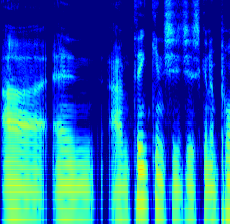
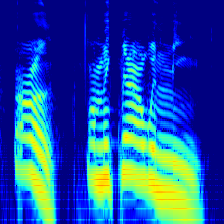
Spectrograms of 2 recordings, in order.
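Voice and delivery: high, loud squeaky voice; 6 dB louder than usual. Retelling how a woman sounded: slightly off Kermit the Frog voice.

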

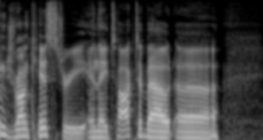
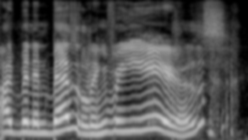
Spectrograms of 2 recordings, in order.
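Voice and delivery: put-on elderly dandy voice, higher and louder; 11 semitones higher, 5 dB louder than usual. Playing the Monopoly Man taunting the cop: Monopoly Man voice. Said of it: "I was like".

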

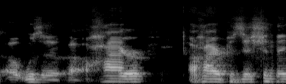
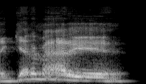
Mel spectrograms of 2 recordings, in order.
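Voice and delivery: put-on raw New York accent, higher and louder; 7 semitones higher, 8 dB louder than usual. Making fun of a guy at a dinner, raw New York accent. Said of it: "he's got that raw like New York accent".

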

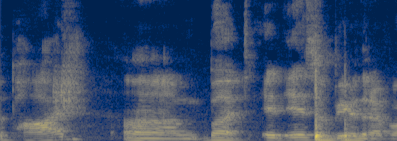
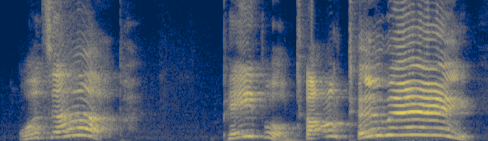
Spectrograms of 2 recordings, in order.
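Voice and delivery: very high, very loud excited hype shout; 13 dB louder than usual. A podcast host kicks off the show, greeting the people, excited. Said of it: "Sorry, I get a little excited".

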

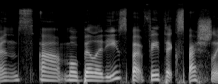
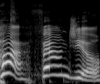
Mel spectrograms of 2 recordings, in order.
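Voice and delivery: loud, high-pitched shout; 9 semitones higher, 5 dB louder than usual. Retelling finding someone in a hide and seek game: imitating own past yell. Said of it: "So I yell".

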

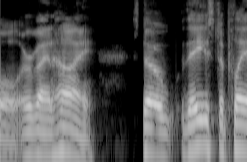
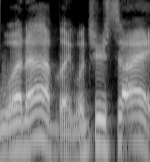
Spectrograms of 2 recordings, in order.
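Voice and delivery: typical creaky seventies-style flirtatious smooth delivery

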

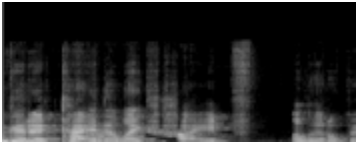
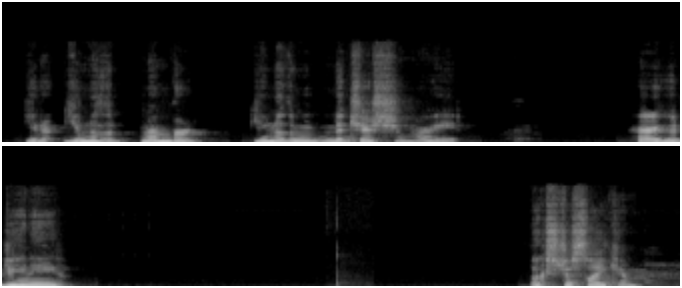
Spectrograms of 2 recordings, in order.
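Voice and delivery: whispering, aside. Whispering in character into Damien's ear: whispering in character. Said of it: "I'm gonna whisper into Damien's ear".

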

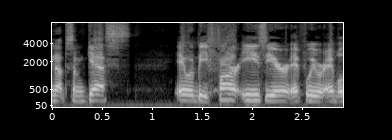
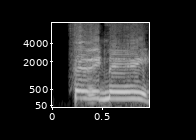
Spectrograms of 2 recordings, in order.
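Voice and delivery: clumsy, high, growling hungry-stomach voice; 5 semitones higher than usual. Describing how a hungry stomach growls at you, bad growling-stomach impression. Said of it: "that was a bad impression".

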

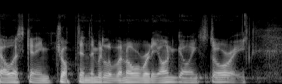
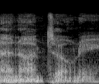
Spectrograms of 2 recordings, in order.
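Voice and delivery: rough, creaky, scraped-out put-on voice; 7 semitones lower than usual. A podcast co-host introduces himself at the show's start in the Witcher voice. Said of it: "he's got the Witcher voice".

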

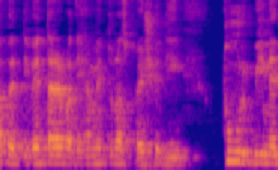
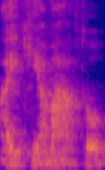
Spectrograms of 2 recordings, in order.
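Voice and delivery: spectral, ghostly, whispered female voice; 4 semitones lower, 8 dB quieter than usual. Narrating a scene to two players, voicing a spirit in a ghostly female voice. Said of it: "senti questa voce spettrale, femminile".

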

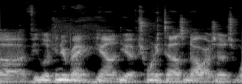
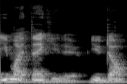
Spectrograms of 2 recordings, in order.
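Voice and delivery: put-on serious tone, slower. Retelling a man's reply to the speaker, acting out how he got real serious. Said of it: "he got real serious".

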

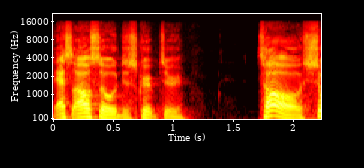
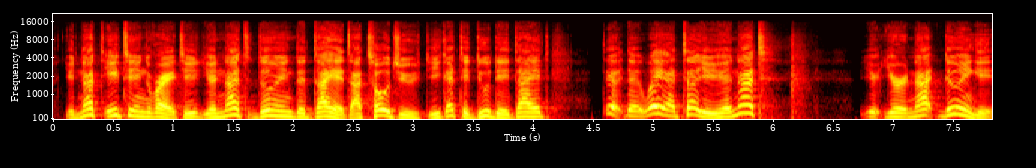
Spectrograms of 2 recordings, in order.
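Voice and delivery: put-on higher, loose European accent; 5 semitones higher than usual. Trying to recall the 600-pound-life doctor, speaker imitates him: European-accent doctor impression. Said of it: "The guy with the kind of European accent".

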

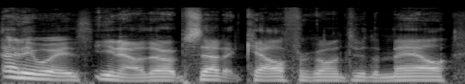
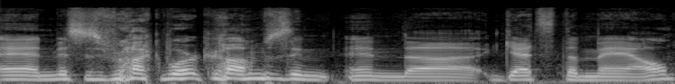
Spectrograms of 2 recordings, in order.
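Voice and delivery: normal talking voice

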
